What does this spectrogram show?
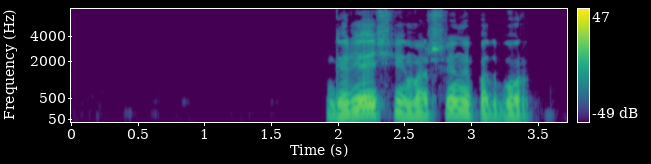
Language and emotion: Russian, neutral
